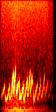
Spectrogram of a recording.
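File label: WATER LASER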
